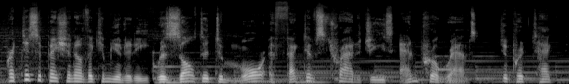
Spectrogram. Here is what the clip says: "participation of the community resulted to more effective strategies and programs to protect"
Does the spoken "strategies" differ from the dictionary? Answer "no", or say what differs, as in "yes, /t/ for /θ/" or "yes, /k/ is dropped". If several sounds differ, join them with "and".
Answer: no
